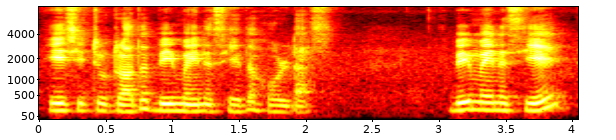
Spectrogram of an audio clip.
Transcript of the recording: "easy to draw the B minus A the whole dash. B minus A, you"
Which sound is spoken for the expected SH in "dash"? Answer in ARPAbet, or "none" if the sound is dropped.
S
